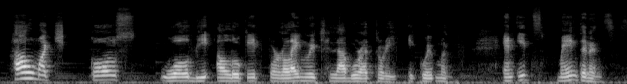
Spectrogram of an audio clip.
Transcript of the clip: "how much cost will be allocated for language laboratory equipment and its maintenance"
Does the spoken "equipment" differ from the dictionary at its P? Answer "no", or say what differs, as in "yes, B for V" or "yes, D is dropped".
no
